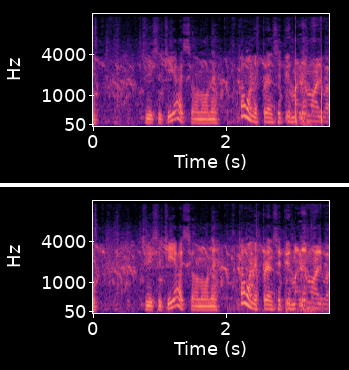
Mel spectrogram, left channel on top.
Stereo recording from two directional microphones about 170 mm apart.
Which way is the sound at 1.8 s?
15° left (ahead or behind).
